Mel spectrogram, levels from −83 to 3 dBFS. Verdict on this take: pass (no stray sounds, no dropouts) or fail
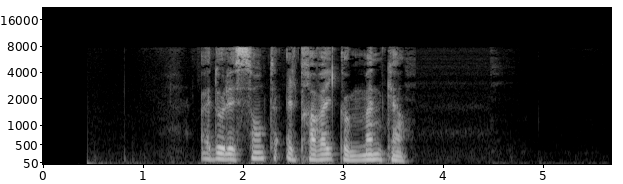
pass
